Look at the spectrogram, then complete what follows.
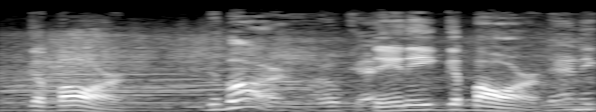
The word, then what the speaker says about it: Gabler: That's Danny Gabler. Well, Heavy D, I actually spoke with Denny down there a little bit ago, and his last name is pronounced Gabar.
